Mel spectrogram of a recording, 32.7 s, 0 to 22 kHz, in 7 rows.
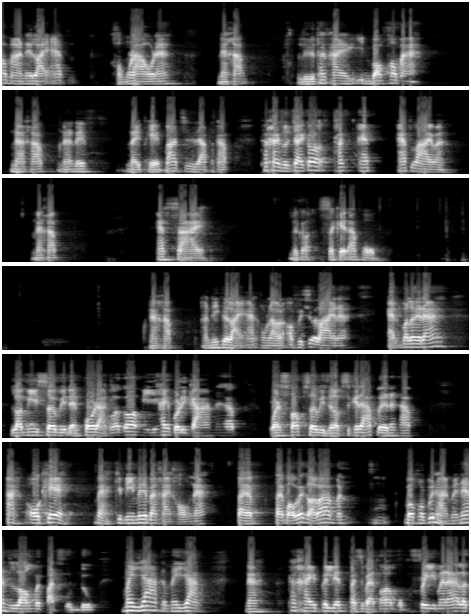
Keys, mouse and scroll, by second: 3.1 click, 6.0 click, 8.2 shift+x, 9.9 t, 11.2-15.8 typing, 16.1 click, 16.7-19.8 drag, 20.4 shift+click, 22.6 shift+right click, 24.1-24.8 scroll up 1, 24.8-25.1 scroll down 1, 25.1 middle click, 25.6 scroll down 2, 25.9 middle click, 26.3-26.7 scroll down 1, 26.7 middle click, 27.1-27.7 scroll up 1, 28.7 middle click, 29.3 scroll up 2.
